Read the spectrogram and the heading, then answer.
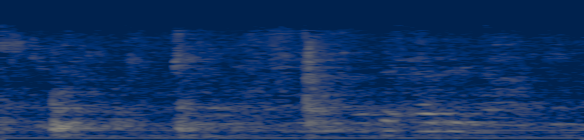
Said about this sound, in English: Other knocking. Some loud, some soft.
